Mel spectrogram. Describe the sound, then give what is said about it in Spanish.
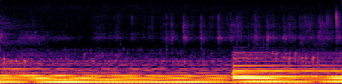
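A crowd in a church makes a steady rain-like patter with their hands, a dense sustained wash that swells louder midway as more join in, imitating falling rain. “Vamos a hacer una vez más y cuando yo le diga hacemos los tres juntos y vamos a escuchar cómo llueve en la iglesia.”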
